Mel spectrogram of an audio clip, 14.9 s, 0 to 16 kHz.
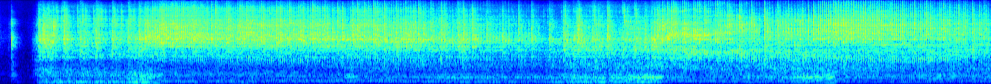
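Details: Jawa 634 two-stroke motorcycle engine started and idling with a loud, harsh knocking rattle over the engine note; only the gearbox was repaired before (bent selector, failed gears), the rest untouched; cause unknown, strong engine knock.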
